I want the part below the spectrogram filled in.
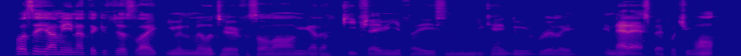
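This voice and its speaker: Mumbling in a slight Southern US accent, a man speaks at a very deep, low pitch with ordinary pitch variation. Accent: slight Southern drawl. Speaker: podcast host. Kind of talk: casual chat.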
